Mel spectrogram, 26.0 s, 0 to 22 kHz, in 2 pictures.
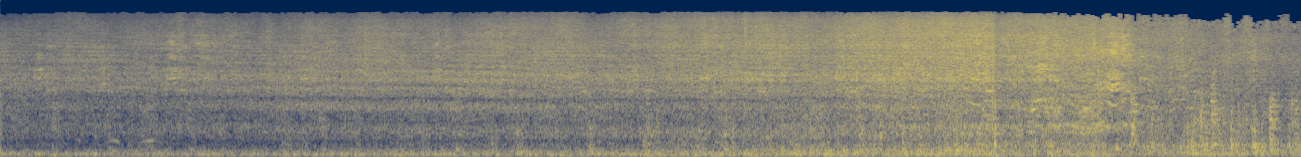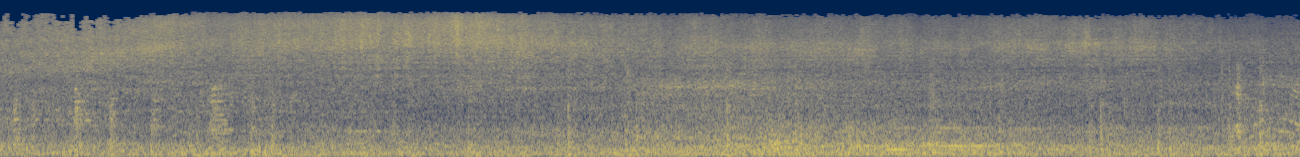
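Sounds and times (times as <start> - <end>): steam hissing: 0.0 - 26.0
train wheels rumbling on track: 0.0 - 26.0
wheels clacking over rail joints: 5.2 - 26.0.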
